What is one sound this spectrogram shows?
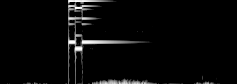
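A bright electronic chime rings once.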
